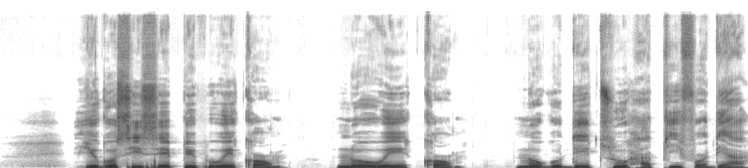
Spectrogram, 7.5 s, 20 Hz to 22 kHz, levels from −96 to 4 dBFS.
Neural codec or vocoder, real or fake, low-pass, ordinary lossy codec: vocoder, 48 kHz, 128 mel bands, Vocos; fake; none; none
